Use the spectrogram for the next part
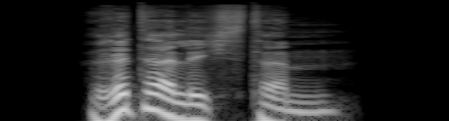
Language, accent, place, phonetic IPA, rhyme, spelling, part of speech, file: German, Germany, Berlin, [ˈʁɪtɐˌlɪçstəm], -ɪtɐlɪçstəm, ritterlichstem, adjective, De-ritterlichstem.ogg
- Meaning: strong dative masculine/neuter singular superlative degree of ritterlich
